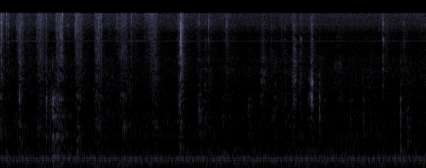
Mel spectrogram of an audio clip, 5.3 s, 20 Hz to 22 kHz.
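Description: Near silence: a few faint, scattered small clicks of a screwdriver turning the side-plate screws of a Penn Spinfisher 704Z spinning reel, over a low steady hum.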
